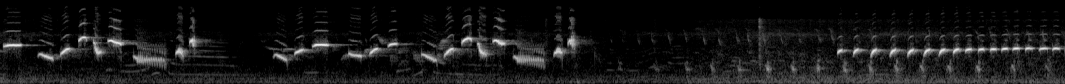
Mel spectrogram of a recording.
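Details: Male blacktail white-rumped shama from Nias singing to provoke rival males: varied loud whistled and slurred phrases in bursts, a pause, then a fast run of about fifteen evenly repeated bright notes.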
